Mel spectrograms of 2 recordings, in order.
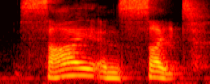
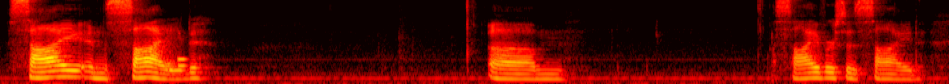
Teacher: the vowel is produced the same between not having a following consonant versus having a voiced consonant after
